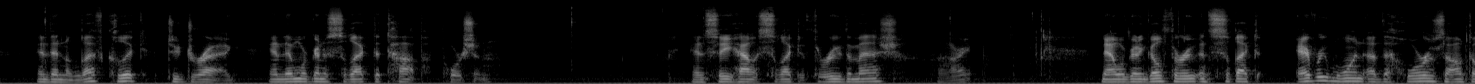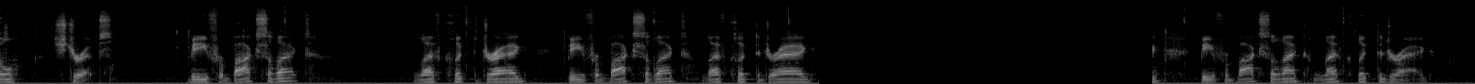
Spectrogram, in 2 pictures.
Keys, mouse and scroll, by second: 7.0 scroll up 1, 7.0 middle click, 10.3 KP_1, 11.7 shift+middle click, 16.5 b, 20.3 b, 23.1 b, 23.8 shift+middle click, 24.4 b, 24.7 b, 25.6 b, 26.3 b, 29.2-29.5 scroll down 5.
